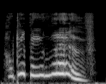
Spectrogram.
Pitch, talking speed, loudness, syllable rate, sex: 390 Hz, 225 wpm, -15 LUFS, 8.3 syllables/s, female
